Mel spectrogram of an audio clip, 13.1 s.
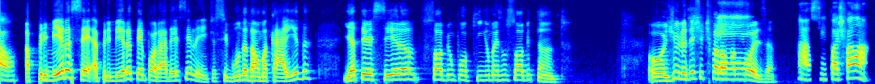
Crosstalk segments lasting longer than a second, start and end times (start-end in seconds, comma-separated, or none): none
